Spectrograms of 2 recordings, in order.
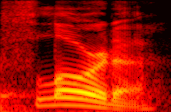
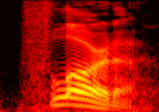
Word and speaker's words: Florida: is your trip to Florida notice I'm not saying Florida or florid but rather Florida older Generations will say it like Florida Florida and that's totally fine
